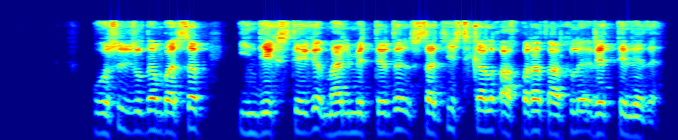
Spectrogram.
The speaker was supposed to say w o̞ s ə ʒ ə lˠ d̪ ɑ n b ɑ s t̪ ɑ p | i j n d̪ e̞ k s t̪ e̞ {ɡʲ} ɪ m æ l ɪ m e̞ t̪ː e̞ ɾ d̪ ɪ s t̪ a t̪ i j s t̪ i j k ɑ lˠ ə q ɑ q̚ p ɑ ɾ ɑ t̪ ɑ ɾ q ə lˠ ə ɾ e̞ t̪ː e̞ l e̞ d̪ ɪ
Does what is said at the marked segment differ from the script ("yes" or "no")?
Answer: no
